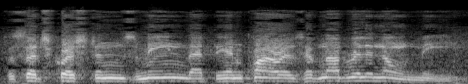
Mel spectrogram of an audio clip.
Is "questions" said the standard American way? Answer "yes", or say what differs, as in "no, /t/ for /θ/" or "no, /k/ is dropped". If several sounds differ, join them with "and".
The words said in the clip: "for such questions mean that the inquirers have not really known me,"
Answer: yes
